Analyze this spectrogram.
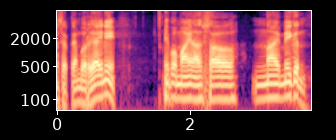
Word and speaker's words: Nijmegen: Ya, ini pemain asal Nijmegen, bacanya begitu ya.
